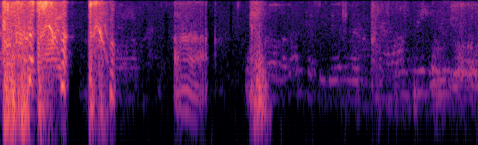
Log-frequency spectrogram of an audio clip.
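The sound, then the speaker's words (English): A person coughs in a few harsh bursts mixed with throat clearing, followed by quieter talk. “you're coughing again.”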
